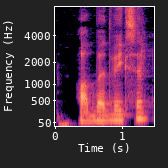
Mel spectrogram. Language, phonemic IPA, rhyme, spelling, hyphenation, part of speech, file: Norwegian Bokmål, /ˈabːəd.ˈvɪɡsəl/, -əl, abbedvigsel, ab‧bed‧vig‧sel, noun, Nb-abbedvigsel.ogg
- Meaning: a consecration or ordainment of an abbot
